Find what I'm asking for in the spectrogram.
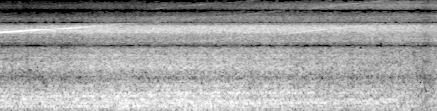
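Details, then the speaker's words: Old AMT air-start RC turbine engine, started manually on propane with glow and air in cold, near-freezing weather. After it pops, it gives a steady roar with a high hiss and a constant-pitch whistle: lit and running smoothly. "once you hear it pop you can basically get the air on it full start turning up the propane and it should be ready to go"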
